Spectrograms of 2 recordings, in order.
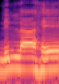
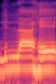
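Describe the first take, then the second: The two takes are said the same way.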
